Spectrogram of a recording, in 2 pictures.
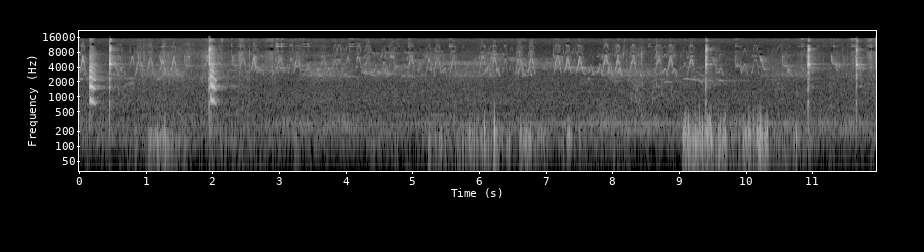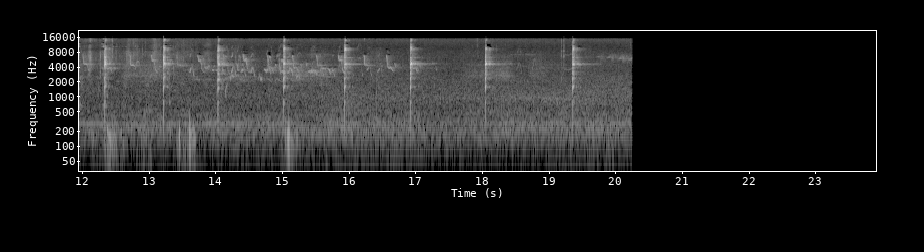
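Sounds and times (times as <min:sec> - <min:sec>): bird clinking call notes: 0:00.0 - 0:06.3, 0:07.8 - 0:10.0, 0:10.7 - 0:17.3, 0:18.0 - 0:18.4, 0:19.2 - 0:19.7.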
